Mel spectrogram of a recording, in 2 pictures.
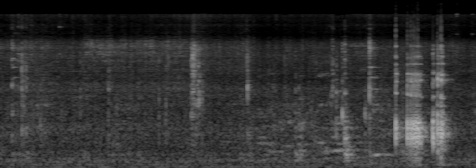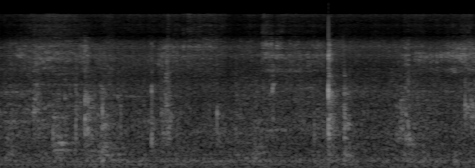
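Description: Crabs are stirred in spice masala in a pan for a crab curry, with scraping and clattering of a spoon against the metal and a soft sizzle, in irregular bursts close by.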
